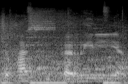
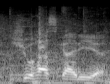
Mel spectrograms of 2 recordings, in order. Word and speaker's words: churrascaria: Guarana and eating in churrascaria. How do you pronounce it? Churrascaria.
